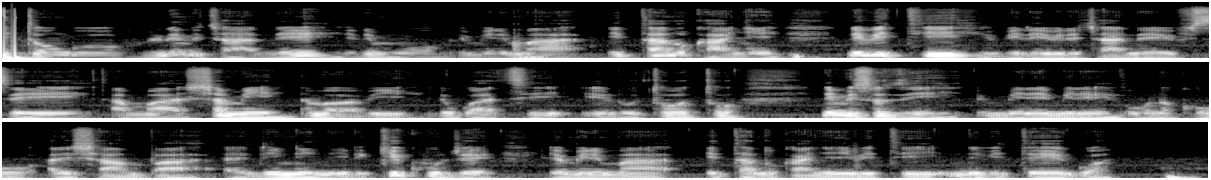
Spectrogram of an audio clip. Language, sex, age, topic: Rundi, male, 25-35, agriculture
